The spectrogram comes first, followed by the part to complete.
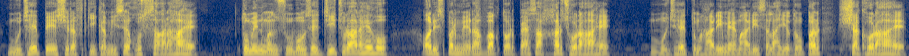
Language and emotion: Urdu, angry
